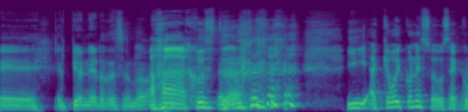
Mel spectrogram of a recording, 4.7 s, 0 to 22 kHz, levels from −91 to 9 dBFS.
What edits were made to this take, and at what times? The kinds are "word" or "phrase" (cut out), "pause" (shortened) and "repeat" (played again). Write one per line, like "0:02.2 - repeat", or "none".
none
